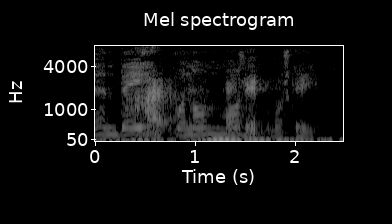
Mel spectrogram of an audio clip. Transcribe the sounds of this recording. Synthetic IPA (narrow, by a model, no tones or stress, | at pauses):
enʋɛɪpʰɒ̽no̝ːn̩mːled̥mɒsɡ̥e̝̰ː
